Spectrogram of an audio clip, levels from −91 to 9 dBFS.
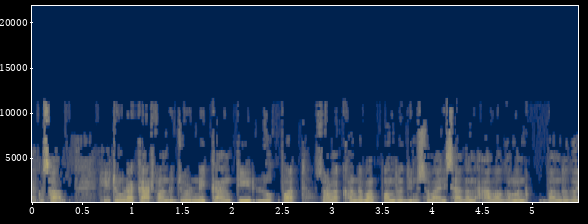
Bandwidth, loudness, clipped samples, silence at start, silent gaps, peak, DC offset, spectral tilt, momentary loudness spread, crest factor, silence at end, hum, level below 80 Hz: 11.5 kHz; -28 LUFS; under 0.1%; 0 s; none; -6 dBFS; under 0.1%; -4.5 dB/octave; 7 LU; 22 dB; 0 s; none; -54 dBFS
